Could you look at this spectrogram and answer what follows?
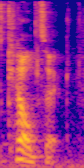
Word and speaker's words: Celtic: help someone with their homework the other day pronounced with a k okay so it's celtic okay that's interesting celtic myths and what was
